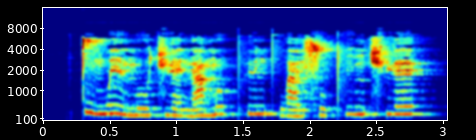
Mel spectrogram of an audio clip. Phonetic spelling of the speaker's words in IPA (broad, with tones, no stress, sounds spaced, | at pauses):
t̪ u˥˨ n̪ w e˥˨ ɪ̯ n̪ o˨˦ ʊ̯ t͡ɕ ɥ ɛ˨˩ n ä˥˨ m ɤ˦ pʰ y˦ n pʰ w a˨˦ ɪ̯ s u˨˦ pʰ i˦ ŋ t͡ɕʰ ɥ ɛ˦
